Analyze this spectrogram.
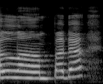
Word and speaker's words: lâmpada: temos por exemplo lâmpada então quando eu falo a palavra lâmpada eu pronuncio a sílaba Lan com mais tonicidade com mais força não vale repetir o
